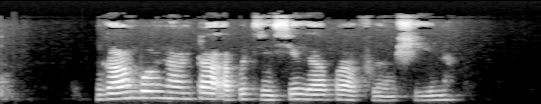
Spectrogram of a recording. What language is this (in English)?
Bamun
